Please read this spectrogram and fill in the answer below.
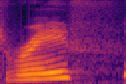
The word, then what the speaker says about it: Ralph: Isn't his first name Ralph, but pronounced Rafe? – Yes.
